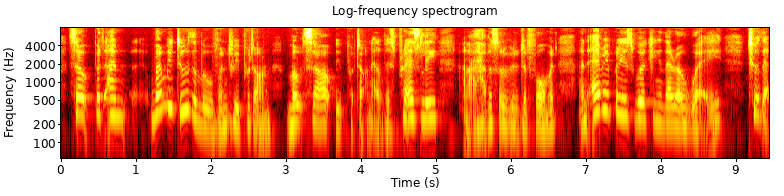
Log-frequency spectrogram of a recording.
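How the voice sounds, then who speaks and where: Vocal fry marks this woman's voice as she talks at a fairly quick pace with very wide pitch swings. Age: 80s+. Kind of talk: interview.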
